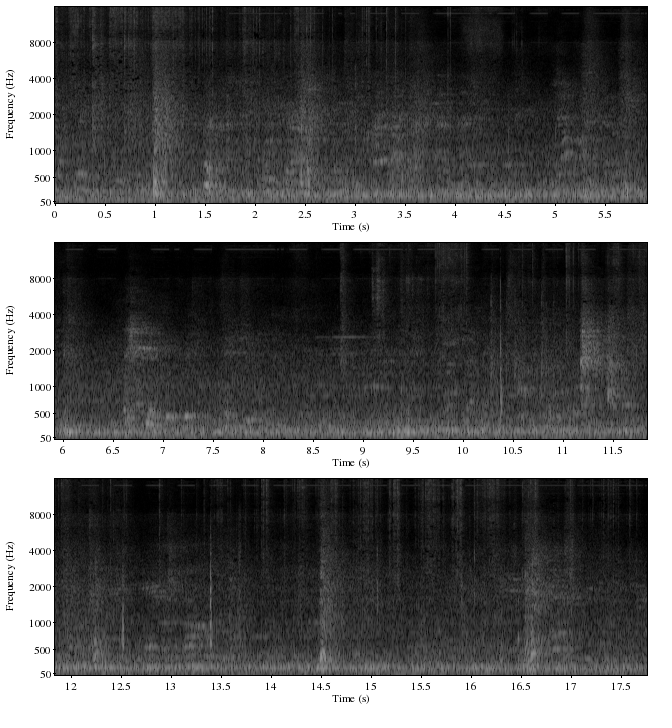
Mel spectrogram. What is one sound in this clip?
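A metal shopping cart clatters now and then.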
